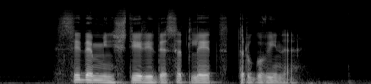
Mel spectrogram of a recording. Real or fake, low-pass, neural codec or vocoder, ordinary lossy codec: real; 19.8 kHz; none; none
